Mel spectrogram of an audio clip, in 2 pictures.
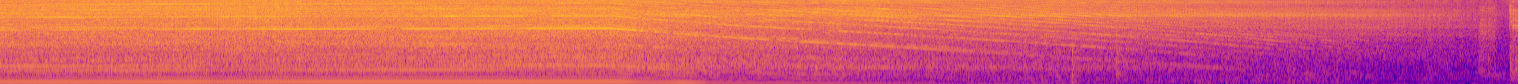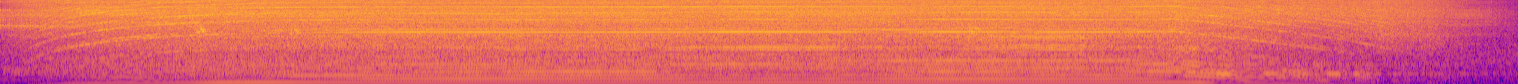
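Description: Electric random-orbit sander running at a steady whine, then switched off about six seconds in and winding down to a stop over several seconds. About halfway through it is started again and quickly runs up to speed, runs steadily, and near the end winds down again.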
